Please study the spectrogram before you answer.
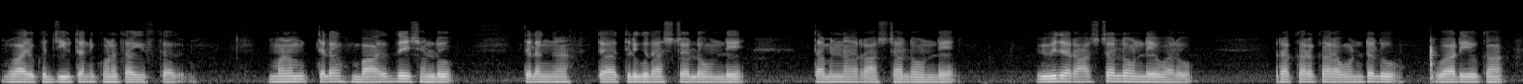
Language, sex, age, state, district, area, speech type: Telugu, male, 18-30, Andhra Pradesh, Nellore, rural, spontaneous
